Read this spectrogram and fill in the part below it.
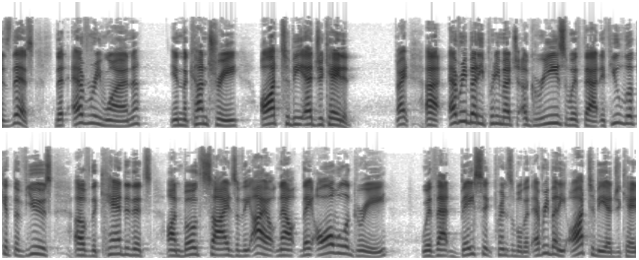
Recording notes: Location: Grace Bible Church Creekside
